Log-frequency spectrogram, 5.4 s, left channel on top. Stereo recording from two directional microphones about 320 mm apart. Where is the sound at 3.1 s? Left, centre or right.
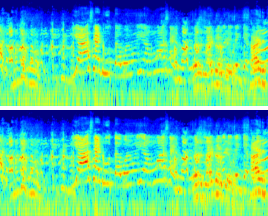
Centre.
